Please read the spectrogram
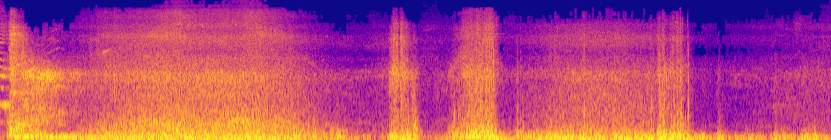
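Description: Wind buffeting the microphone of a Slingshot reverse-bungee ride's onboard camera as the capsule is flung into the air: a rushing noise that starts suddenly with the launch, dips about four to five seconds in, and swells again with a few louder rushes around five, six and eight and a half seconds in.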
